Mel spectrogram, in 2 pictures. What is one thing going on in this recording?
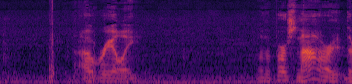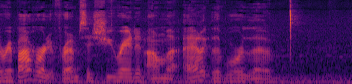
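A middle-aged woman speaks calmly and close to the microphone.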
